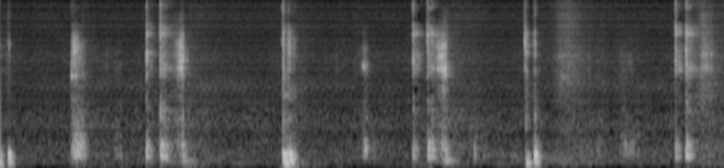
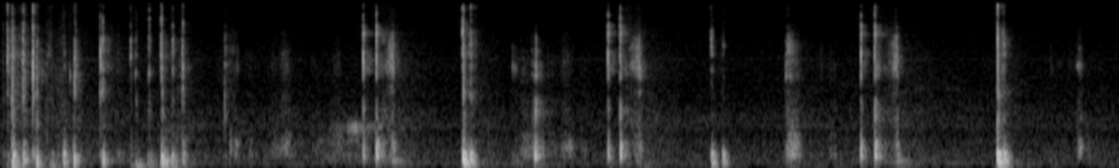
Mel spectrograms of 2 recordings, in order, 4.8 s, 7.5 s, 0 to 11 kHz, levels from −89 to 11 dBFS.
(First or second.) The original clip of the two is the second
